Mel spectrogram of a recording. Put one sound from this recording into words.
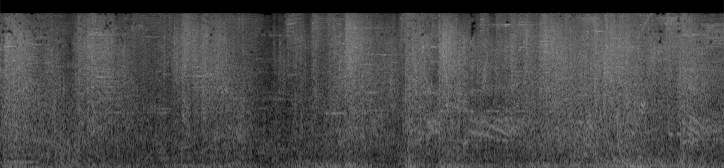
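Video game weapons clash with sharp hits.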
